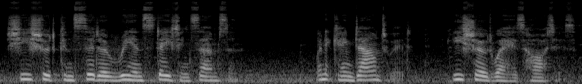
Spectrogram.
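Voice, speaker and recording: A woman playing a calm, resolute champion in a fantasy game, composed and diplomatic. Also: mid-range voice, normal speed, slight background noise, natural voice. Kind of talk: fantasy video game acting.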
